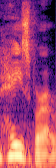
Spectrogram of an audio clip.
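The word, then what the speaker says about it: Happisburgh: and North Norfolk, there's this little village called Hazesboro, right? How's that spelled? Uh, H A P I S E. Spell it.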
